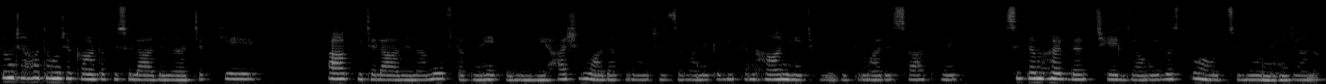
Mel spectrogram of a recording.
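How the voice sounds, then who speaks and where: A woman's voice: medium pitch, fairly even intonation, mellow, breathy edge, close to an everyday voice. A woman voicing a young devoted wife in an audio story, speaking earnestly and imploringly. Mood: pleading.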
